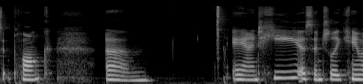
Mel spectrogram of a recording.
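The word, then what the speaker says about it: Planck: is um which is cool that's how you pronounce it plon um and he essentially came up with this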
